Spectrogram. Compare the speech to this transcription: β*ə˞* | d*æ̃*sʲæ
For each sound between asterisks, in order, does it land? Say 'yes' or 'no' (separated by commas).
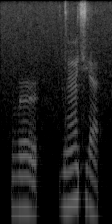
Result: yes, yes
